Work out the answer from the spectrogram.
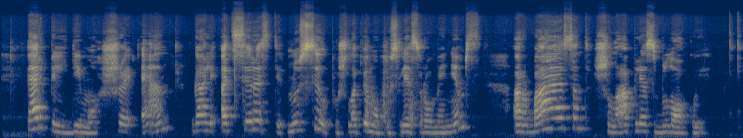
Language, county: Lithuanian, Klaipėda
